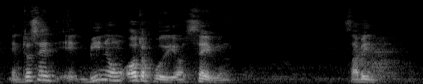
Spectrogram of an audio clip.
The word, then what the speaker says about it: Sabin: Sabin, Argentina decimos Sabín, pero es Savin.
